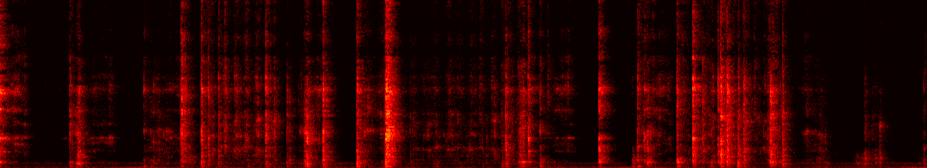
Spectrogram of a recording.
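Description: Cream being mixed in a bowl with a utensil, giving irregular clinks and scraping strokes against the sides, loud and close, in quick bursts with brief pauses.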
